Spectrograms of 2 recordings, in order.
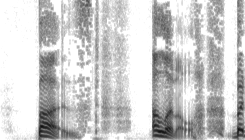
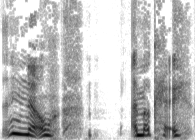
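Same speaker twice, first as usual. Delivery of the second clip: holding back tears; 5 semitones higher, 6 dB louder than usual. Acted. Vivian crying, then sniffling.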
